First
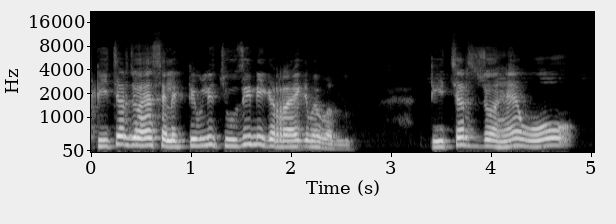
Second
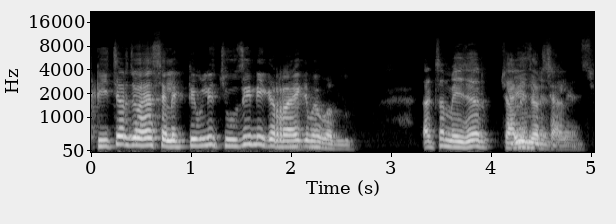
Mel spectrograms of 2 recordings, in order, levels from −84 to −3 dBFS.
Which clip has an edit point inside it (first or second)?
first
